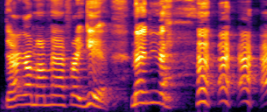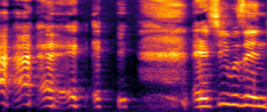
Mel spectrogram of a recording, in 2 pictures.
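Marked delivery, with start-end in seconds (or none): 0.9-4.0 laughing. Real, not acted. Laughs at own math.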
